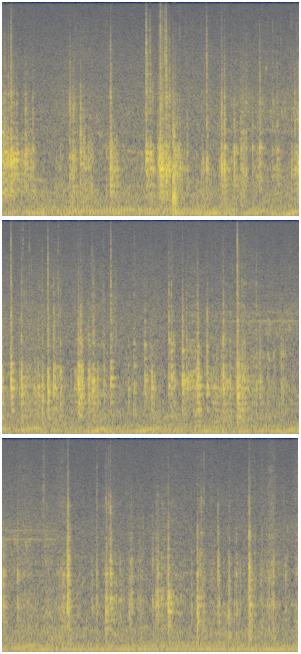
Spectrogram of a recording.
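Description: Irregular clicks, taps and rustles of hands working small crafting materials, over a steady low hum.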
